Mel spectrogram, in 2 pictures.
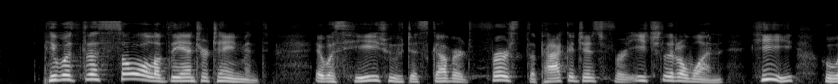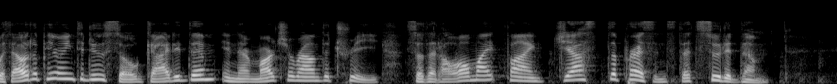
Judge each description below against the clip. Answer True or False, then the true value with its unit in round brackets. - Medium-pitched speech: True (165 Hz)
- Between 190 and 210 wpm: False (160 wpm)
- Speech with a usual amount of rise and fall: False (6.9 semitones)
